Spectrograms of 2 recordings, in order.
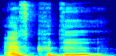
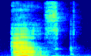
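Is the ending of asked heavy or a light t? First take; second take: heavy; light t. First: The word ends with a heavy, full final sound. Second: The word ends with a very light t sound. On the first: The speaker calls it wrong. "asked 이렇게 하는 것보다는" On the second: The speaker calls it right. "트 발음 한 번만 해주만"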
